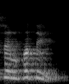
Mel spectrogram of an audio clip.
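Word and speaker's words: sympathy: रेवा को शायद नहीं पता था, इसका प्रोनाउंसिएशन गलत हो गया। इट इज सिंपैथी।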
